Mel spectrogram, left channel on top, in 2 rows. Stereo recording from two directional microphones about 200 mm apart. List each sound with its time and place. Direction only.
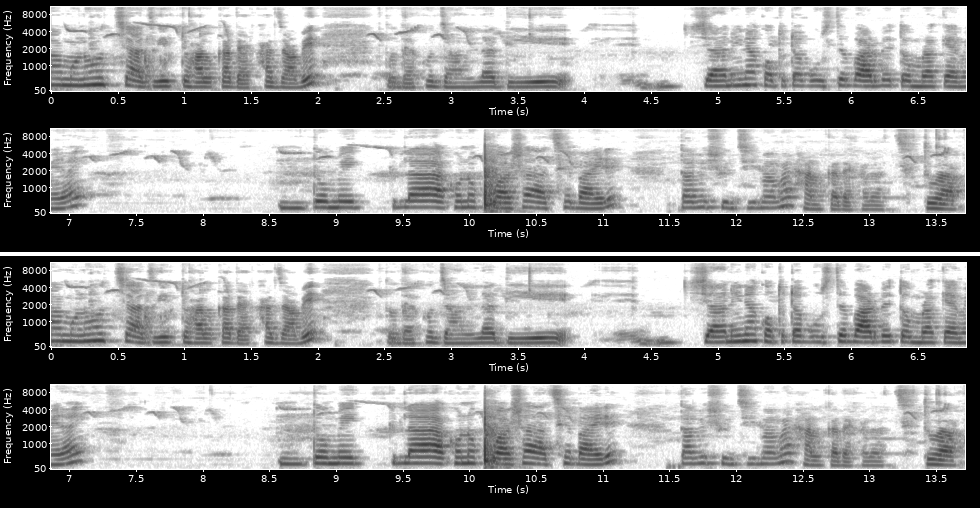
0.0 s speech: 10° left (ahead or behind)
2.6 s speech: 15° right (ahead or behind)
3.2 s speech: 25° right (ahead or behind)
4.9 s speech: 45° right (ahead or behind)
8.8 s a sound: 40° right (ahead or behind)
11.5 s speech: 5° right (ahead or behind)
